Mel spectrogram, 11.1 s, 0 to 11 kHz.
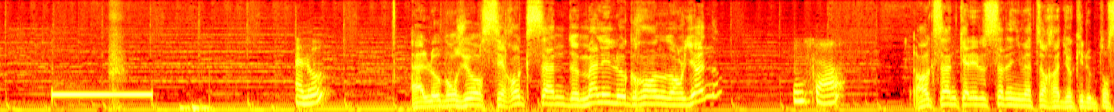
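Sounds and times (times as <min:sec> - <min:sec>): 
telephone ringing tone of an outgoing call: 0:00.5 - 0:01.6
speech: 0:03.0 - 0:03.4, 0:04.1 - 0:08.5, 0:09.1 - 0:11.1.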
